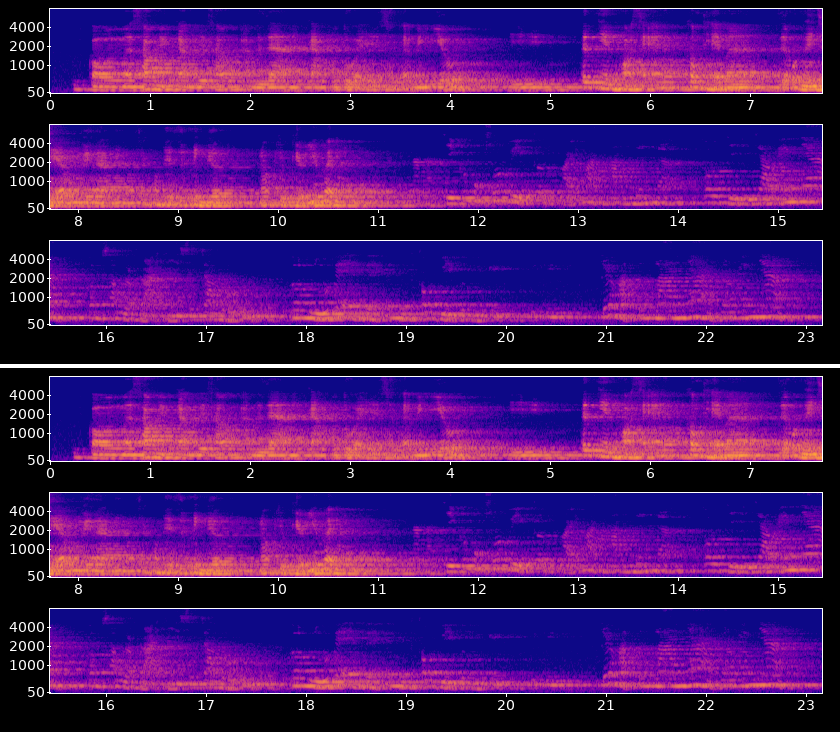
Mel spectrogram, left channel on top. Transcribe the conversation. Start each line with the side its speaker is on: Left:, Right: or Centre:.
Right: còn mà sau này càng về sau càng về già mình càng có tuổi ấy, sức khỏe mình yếu thì tất nhiên họ sẽ không thể mà giữa một người trẻ và một người già thì họ sẽ không thể giữ mình được nó kiểu kiểu như
Left: em
Right: vậy
Left: ơi chị có một số việc cần phải hoàn thành nên là thôi chị chào em nha hôm sau gặp lại chị sẽ trao đổi hơn nữa với em về các những công việc và những cái cái cái, cái kế hoạch tương lai nha chào em nha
